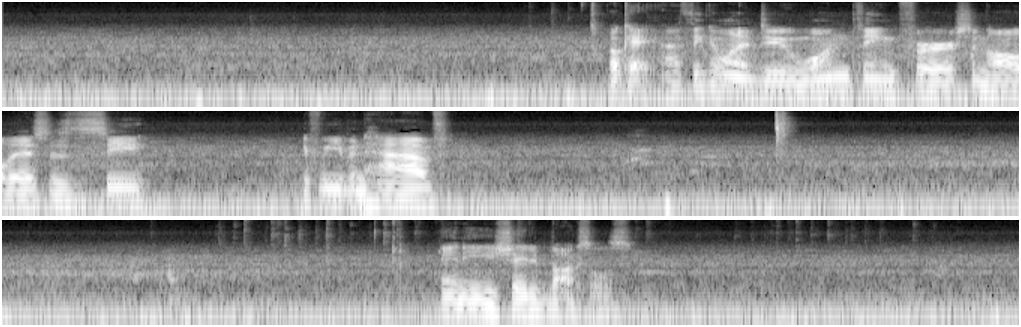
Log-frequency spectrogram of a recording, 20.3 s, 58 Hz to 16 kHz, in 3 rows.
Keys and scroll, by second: 3.3-4.8 typing, 8.4-9.6 typing, 12.8-16.9 typing, 18.5-19.5 typing.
